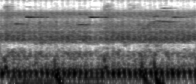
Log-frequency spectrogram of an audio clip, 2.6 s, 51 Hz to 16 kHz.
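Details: Honda Sonic 150 (LED, K56) single-cylinder idling evenly with a regular thump, no knocks or misses, after a homemade repair of the oil-starvation-worn camshaft cap, now lasting over two years at 70–80 km/h use; normal idle.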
